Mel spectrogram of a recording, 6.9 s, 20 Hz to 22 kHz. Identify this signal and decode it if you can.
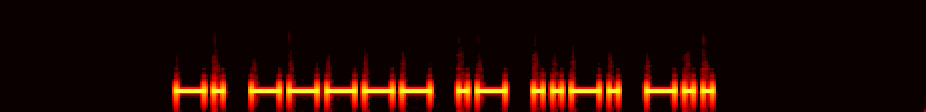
Morse code, heard as a keyed tone, about 20 wpm, 700 Hz. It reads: N0AFD
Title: Speed Racing - USA 1x3 Call Signs 17wpm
